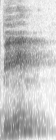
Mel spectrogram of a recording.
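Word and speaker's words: been: साथ, जो कि है बीन। जो आप फ्लो में बोलें तो बिन भी बोला जाता है और स्लोली बोलें तो बीन इसका प्रोनाउंसिएशन है।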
